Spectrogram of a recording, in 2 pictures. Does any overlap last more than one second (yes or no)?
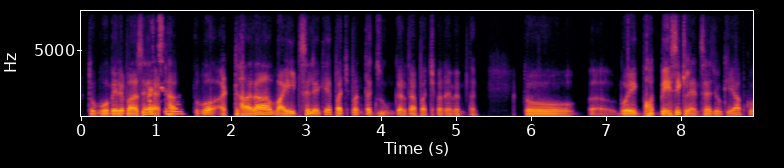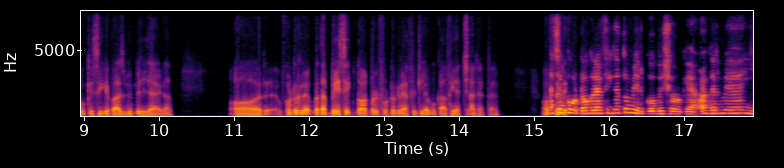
no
